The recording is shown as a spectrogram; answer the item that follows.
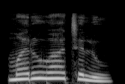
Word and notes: ಮರವಾಚಲು: maravācalu

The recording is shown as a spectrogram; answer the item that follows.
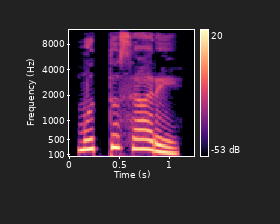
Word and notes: ಮುತ್ತುಸಾರೆ: muttusāre

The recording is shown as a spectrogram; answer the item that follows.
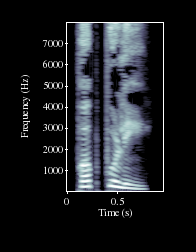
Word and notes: ಪಿಪ್ಪಾಲ: Kannada

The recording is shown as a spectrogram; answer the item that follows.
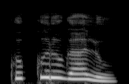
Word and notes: ಕುಕ್ಕರಗಾಲು: kukkaragālu

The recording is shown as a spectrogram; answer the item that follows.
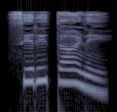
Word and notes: ಸಿರತಾಳಿ: siratāḷi

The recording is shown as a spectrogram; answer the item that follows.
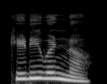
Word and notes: ಕಡುವೇನೆ: kannada

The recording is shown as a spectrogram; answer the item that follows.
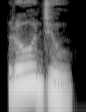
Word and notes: ರೊಜ್ಜು: rojju

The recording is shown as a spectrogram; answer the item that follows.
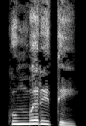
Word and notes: ಗುಂಬಾರತಿ: gumbārati

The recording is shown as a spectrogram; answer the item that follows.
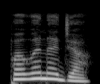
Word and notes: ಪವನಜ: pavanaja

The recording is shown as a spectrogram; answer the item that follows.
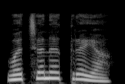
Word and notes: ವಚನತ್ರಯ: Kannada

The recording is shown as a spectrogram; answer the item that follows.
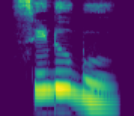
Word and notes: ಸುಡಾಬು: kannada; suḍābu

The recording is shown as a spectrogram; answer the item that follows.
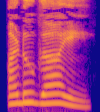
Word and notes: ಆಟಗಾಯಿ: āṭagāyi

